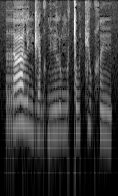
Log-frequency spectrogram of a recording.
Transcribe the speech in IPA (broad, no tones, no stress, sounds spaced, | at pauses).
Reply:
r a l i n d͡ʒ a ɡ ɤ ɡ ĩ l u ŋ ɤ ǀ u t͡ɕ u ɡ χ ĩ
